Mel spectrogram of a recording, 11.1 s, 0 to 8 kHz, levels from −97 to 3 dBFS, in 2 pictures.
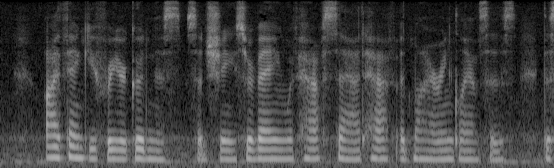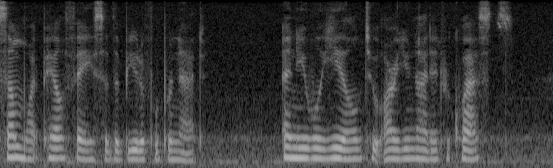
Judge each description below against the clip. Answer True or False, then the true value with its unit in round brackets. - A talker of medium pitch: True (170 Hz)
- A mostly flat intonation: True (1.5 semitones)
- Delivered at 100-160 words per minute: False (170 wpm)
